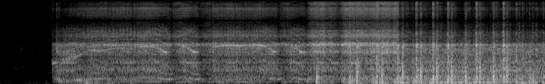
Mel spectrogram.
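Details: 1948 John Deere B two-cylinder tractor converted to propane (LPG) with a 12 V GM distributor, in neutral with a little throttle, starting cold: catches and settles into an uneven but steady putt that firms up, no knocking; healthy idle.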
